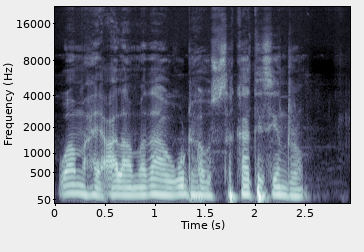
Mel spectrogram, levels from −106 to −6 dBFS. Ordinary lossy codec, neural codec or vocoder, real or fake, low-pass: none; none; real; none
